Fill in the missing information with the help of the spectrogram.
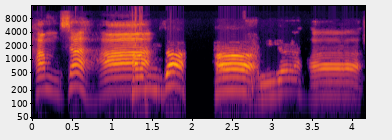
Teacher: হলকের শুরু হতে উচ্চারণ হয় হামজা হা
